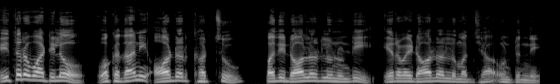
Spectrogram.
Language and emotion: Telugu, neutral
